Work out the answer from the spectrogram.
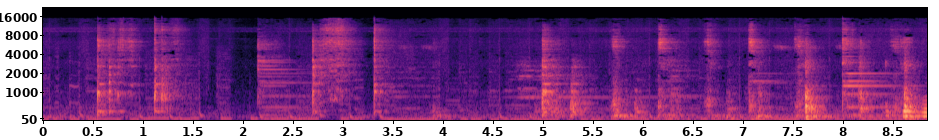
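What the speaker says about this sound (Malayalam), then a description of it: "തീ കൂട്ടി വെച്ച് ഇളക്കുക." Mushroom and grated coconut dry-roasted over high flame in a pan for chutney powder, a spatula scraping and stirring in repeated loud bursts with faint sizzling underneath.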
